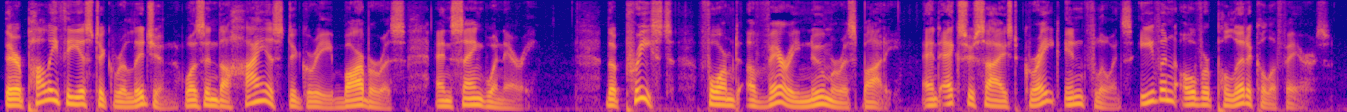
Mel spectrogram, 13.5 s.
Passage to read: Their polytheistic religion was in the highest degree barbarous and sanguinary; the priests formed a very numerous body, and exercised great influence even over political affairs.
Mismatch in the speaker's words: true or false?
false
